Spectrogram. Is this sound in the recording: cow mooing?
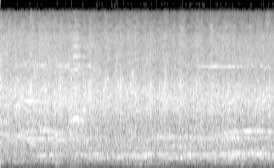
no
